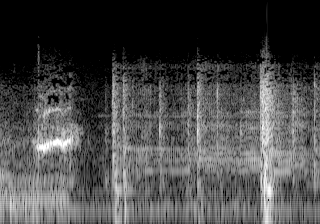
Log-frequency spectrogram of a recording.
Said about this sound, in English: It'd be the corner house up there where the man is mowing the lawn.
